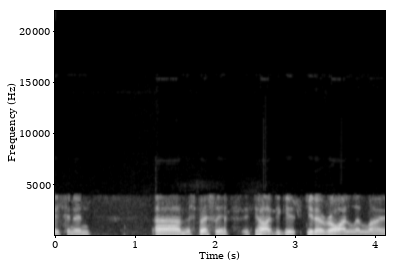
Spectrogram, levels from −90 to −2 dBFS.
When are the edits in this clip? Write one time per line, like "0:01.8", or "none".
0:02.1
0:02.5
0:03.1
